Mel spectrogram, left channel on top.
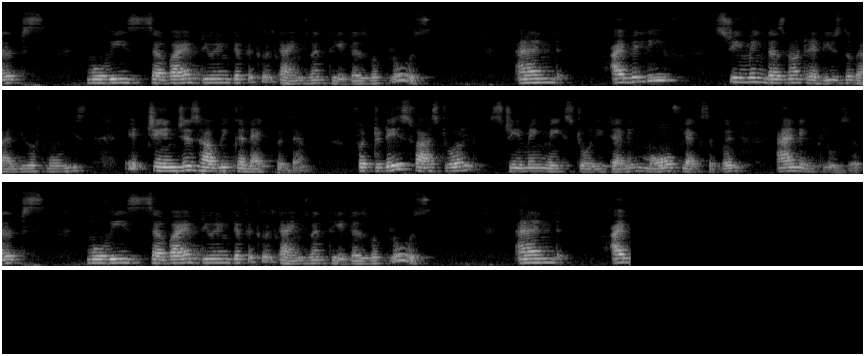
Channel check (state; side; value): drops out; right; at 6.3 s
